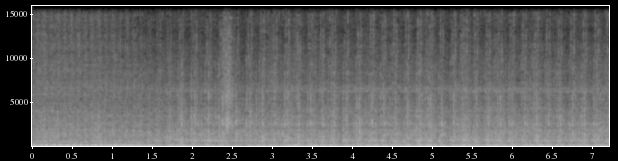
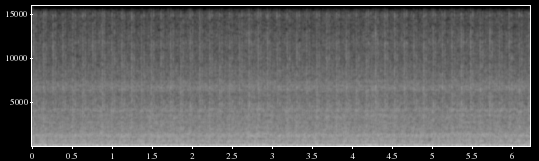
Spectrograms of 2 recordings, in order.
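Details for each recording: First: First cold start of an engine with a newly fitted single carburetor, no choke, hand throttle, 65°F garage, external alternator load, mild intake-runner vacuum leaks. Warm-up idle near 1200 rpm is lumpy with ticking and electric fuel pump clicking; dark plugs show it runs rich. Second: Cold start at 65°F in garage after installing single carburetor, hand-throttled, no choke, minor intake runner vacuum leaks; external alternator connected: steady even idle with low drone, no misses, load smooths running but slows acceleration.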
